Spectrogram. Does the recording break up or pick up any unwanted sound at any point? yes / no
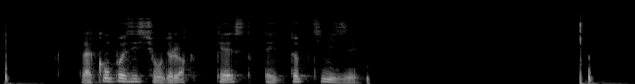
no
